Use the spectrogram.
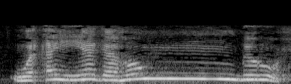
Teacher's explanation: وأيدهم، هنا بتنتهي بميم لكن بعدها باء، كل ميم بدون تشكيل زي ديت بعدها باء يحصل إخفاء فما تضمش شفايفك فيها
